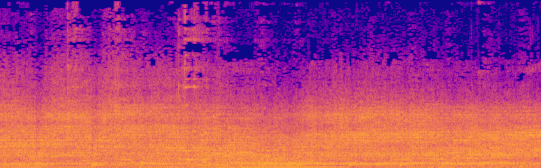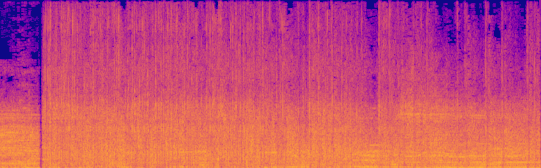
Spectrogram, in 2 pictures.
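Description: Procession music with drums and cymbals; after a cut about six seconds in, a dense run of firecracker crackles sounds over the drumming.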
